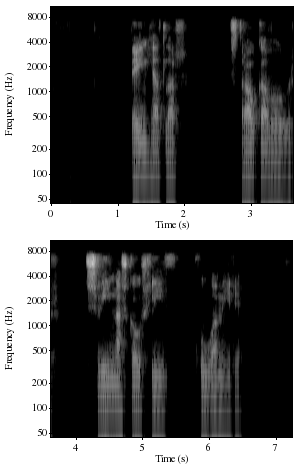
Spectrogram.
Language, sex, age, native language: Icelandic, male, 40-49, Icelandic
